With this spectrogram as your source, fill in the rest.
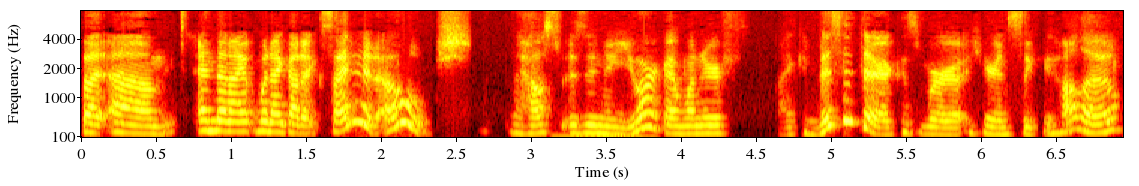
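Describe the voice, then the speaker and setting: A woman's somewhat breathy, medium-pitched voice at a very fast pace with ordinary pitch variation. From California. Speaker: book club host and vlogger. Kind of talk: casual live-stream interview. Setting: live stream video call.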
